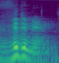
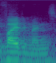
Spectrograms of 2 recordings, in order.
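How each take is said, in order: First: The word is pronounced in a non-Midwestern way. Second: The word is pronounced in a Midwestern way. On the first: Someone else said it this way. "He said vitamins" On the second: This is how the speaker says it. "I say vitamins. Maybe I'm just from the Midwest"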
